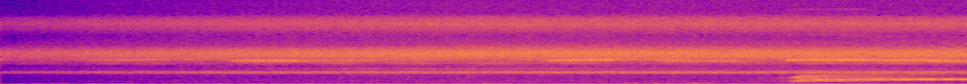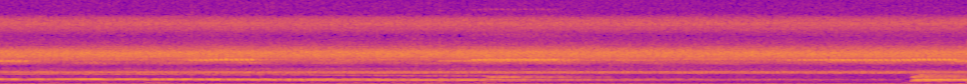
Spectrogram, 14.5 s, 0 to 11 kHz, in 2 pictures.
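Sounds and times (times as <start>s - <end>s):
shrill insect chorus: 0.0s - 14.4s
eastern coyote howling: 5.9s - 14.4s.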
